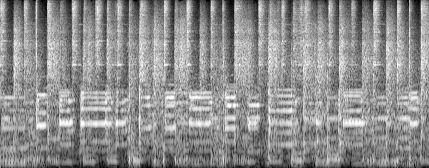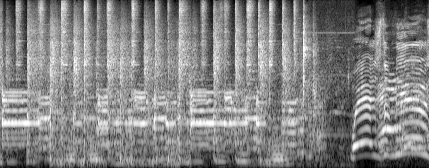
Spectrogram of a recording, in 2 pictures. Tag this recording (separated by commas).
Exciting music, Music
